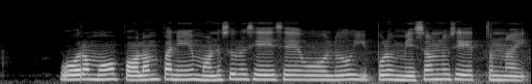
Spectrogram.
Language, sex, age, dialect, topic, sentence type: Telugu, female, 18-24, Utterandhra, agriculture, statement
